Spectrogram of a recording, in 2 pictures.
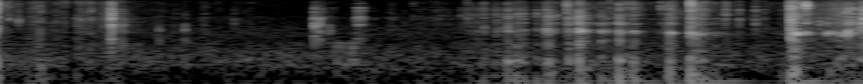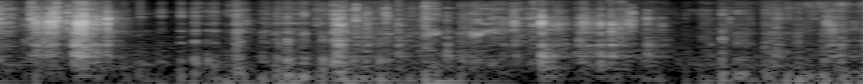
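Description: A dry, solid pink Duru soap bar held in the hand is shaved with a utility knife blade, making bright, dry scraping and cutting sounds. After a quiet start with a few faint scrapes, the shaving grows denser from about two and a half seconds. It peaks in a louder, crackly burst of cuts around four to five seconds, then continues in steady rasping strokes to the end.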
